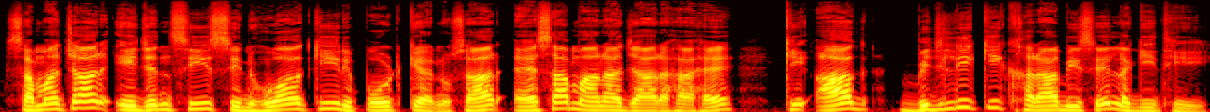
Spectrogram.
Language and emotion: Hindi, neutral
